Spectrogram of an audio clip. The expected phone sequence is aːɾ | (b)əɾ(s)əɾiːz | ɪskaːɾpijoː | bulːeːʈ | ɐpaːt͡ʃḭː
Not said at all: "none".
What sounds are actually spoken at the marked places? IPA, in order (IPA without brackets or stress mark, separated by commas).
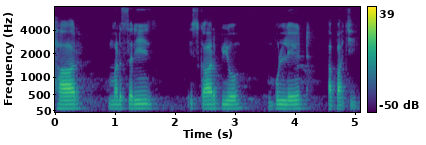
m, s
